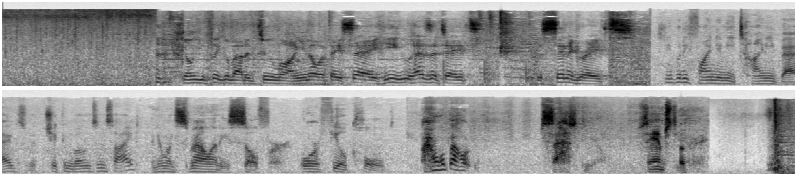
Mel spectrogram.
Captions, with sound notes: Don't you think about it too long you know what they say, "He who hesitates, *Snaps* disintegrates." Anybody find any tiny bags with chicken bones inside? Anyone smell any sulphur? Or feel cold? How about "Sastiel", "Samstiel"?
